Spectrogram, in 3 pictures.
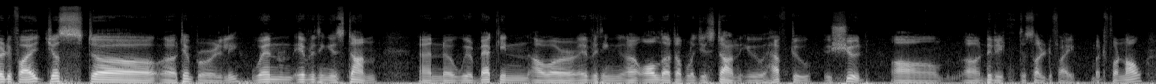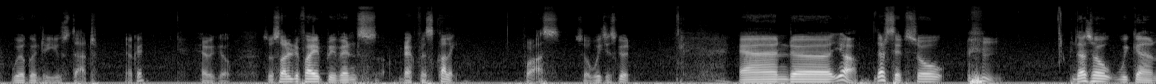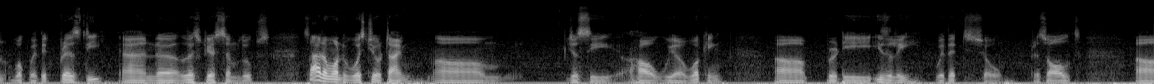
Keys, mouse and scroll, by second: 0.8 click, 2.3-2.7 drag, 2.7 middle click, 2.9 click, 3.5 Tab, 5.5 scroll down 2, 9.2 click, 10.0-10.4 drag, 10.9 ctrl+z, 12.4-13.1 drag, 13.1-13.6 middle drag, 13.3 Tab, 13.9-15.0 shift+drag, 16.0-17.1 drag, 17.2 shift+click, 17.5 shift+middle click, 18.1 shift+middle click, 18.7 shift+middle click, 20.1 scroll down 1, 21.1 shift+scroll up 2, 23.8 d, 24.5-26.7 drag, 27.1-28.9 drag, 29.0-29.3 drag, 29.3 q, 30.0 click, 30.6-31.3 middle drag, 31.3 click, 31.8 scroll up 2, 32.7 alt+click.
